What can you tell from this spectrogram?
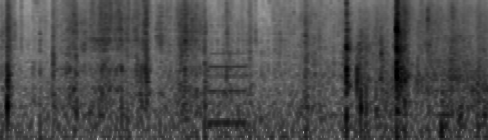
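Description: Plastic shrink-wrap being torn and peeled off a CD album, crinkling with scattered sharp crackles, the sharpest a little after three and a half seconds and about four seconds in.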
